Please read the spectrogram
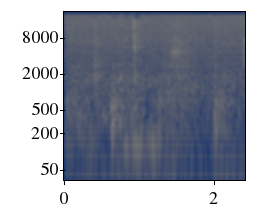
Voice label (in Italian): vocalizzo; AbbaziaVangadizza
